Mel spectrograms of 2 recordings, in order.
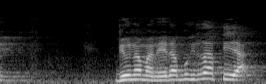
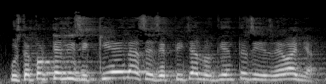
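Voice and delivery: pressing questioner; 4 semitones higher than usual. Retold or imitated. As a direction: demand an answer like a worried parent. Parent questions a depressed person.

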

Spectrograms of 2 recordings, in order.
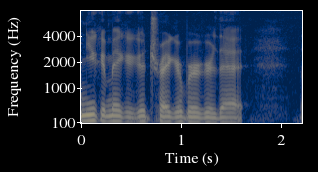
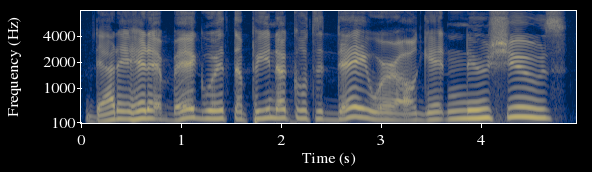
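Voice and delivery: high, loud hammed-up boast; slow mock family brag; mock bragging dad; 7 semitones higher, 7 dB louder than usual. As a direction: brag like daddy just won big.

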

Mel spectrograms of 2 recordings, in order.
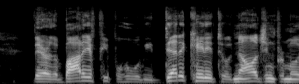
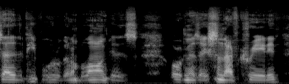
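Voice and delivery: usual speaking voice

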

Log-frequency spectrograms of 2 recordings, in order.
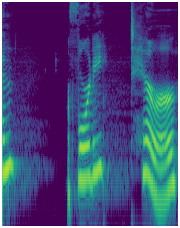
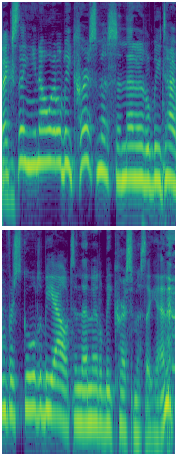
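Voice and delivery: put-on old lady voice. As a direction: play a fussy old lady from old radio. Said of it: "What voice is that?".

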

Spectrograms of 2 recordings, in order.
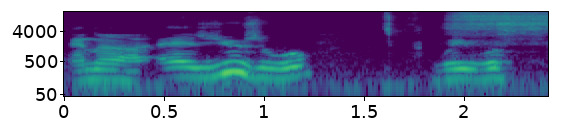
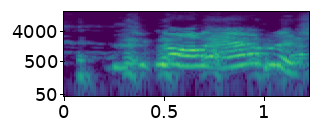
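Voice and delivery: high, laughing mock yell; laughing shout; 11 semitones higher than usual. Friend laughing and yelling a joke line at the hosts.

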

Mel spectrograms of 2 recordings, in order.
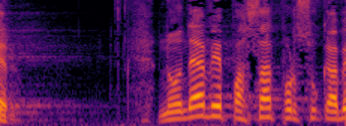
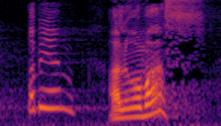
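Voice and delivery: easygoing Samson; 10 semitones higher, 4 dB quieter than usual. Retold or imitated. Sansón lifting a piano like a toy.

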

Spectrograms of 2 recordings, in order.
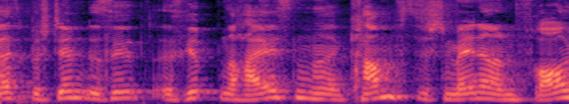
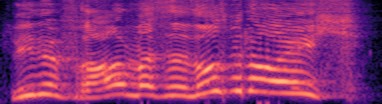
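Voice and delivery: mock scolding; 10 semitones higher, 5 dB louder, slower than usual. Mock scolding the women listeners.

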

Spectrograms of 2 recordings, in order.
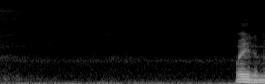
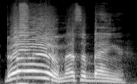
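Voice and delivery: a sudden, loud, high shout of awe; amazed shout; 7 semitones higher, 9 dB louder, slower than usual. Real, not acted. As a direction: blurt it out at the top of your voice. Reacting to a replayed goal.

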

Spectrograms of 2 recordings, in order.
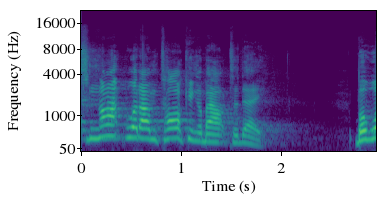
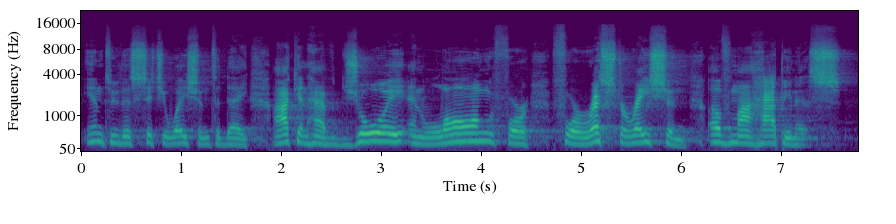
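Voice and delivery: gentle; 6 semitones lower, 4 dB quieter than usual. Real, not acted. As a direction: ease into it gently, like comforting the bereaved. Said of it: "I wanna be very gentle this morning".

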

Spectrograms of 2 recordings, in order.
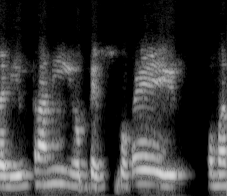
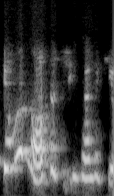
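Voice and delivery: retold surprise; 6 semitones higher, faster than usual. Finding money in the book.

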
